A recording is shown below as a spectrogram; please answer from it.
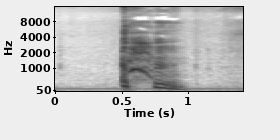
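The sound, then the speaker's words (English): A person who is ill coughs, two quick harsh bursts close together, loud and alone over a low steady hum. “every time I talk, I just start coughing.”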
